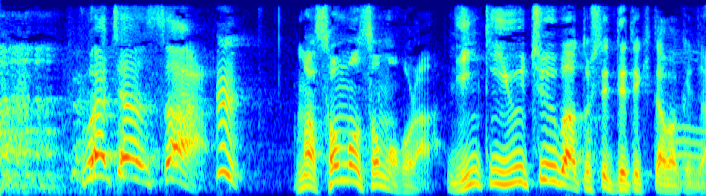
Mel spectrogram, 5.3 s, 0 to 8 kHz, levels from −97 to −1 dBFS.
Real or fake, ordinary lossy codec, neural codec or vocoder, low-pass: real; none; none; 7.2 kHz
